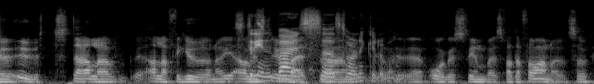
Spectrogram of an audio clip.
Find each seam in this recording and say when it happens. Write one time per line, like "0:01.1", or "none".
none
